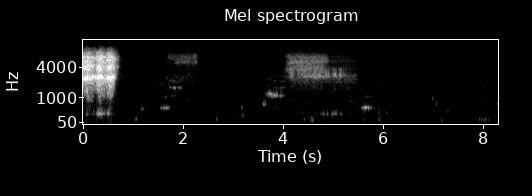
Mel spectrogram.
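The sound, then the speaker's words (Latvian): Vaping from a 0.2 ohm coil fired at 60 watts produces airy hissing draws. A loud, brief hiss opens, a softer and longer one comes midway, and faint breaths and soft low sounds fall between them. “Nu, tad taisam vaļā. Un 0,2 ohmis, nu 60 vatiem var mēģināt spidzināt viņu.”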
